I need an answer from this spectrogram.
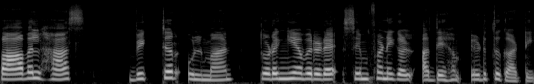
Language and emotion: Malayalam, neutral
